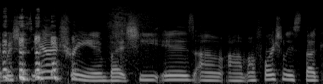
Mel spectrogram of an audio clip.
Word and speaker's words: Eritrean: Eritrean.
